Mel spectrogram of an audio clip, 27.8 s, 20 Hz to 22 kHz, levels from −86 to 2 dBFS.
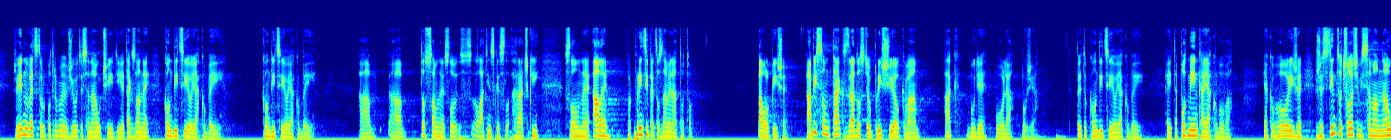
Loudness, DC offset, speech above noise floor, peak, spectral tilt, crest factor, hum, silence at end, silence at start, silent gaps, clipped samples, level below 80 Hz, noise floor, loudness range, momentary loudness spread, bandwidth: -27 LUFS; 2%; 46 dB; -6 dBFS; -5 dB/octave; 24 dB; none; 0 s; 0.3 s; none; under 0.1%; -50 dBFS; -73 dBFS; 8 LU; 14 LU; 10 kHz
